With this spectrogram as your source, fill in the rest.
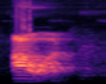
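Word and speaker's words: hour: যেমন এইচ ও ইউ আর আবার ও ইউ আর দুটোর উচ্চারণ কিন্তু আওয়ার।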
